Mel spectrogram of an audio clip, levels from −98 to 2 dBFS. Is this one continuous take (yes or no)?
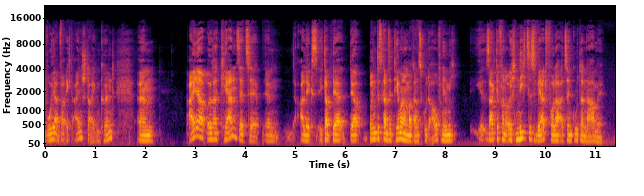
yes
